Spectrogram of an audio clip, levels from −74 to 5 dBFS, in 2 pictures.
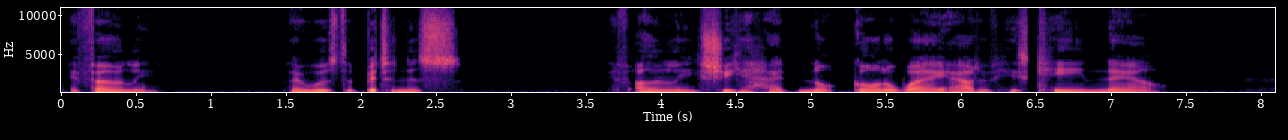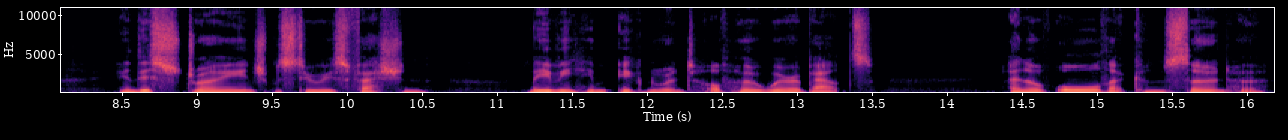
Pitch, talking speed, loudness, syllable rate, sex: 110 Hz, 120 wpm, -22 LUFS, 4.5 syllables/s, male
